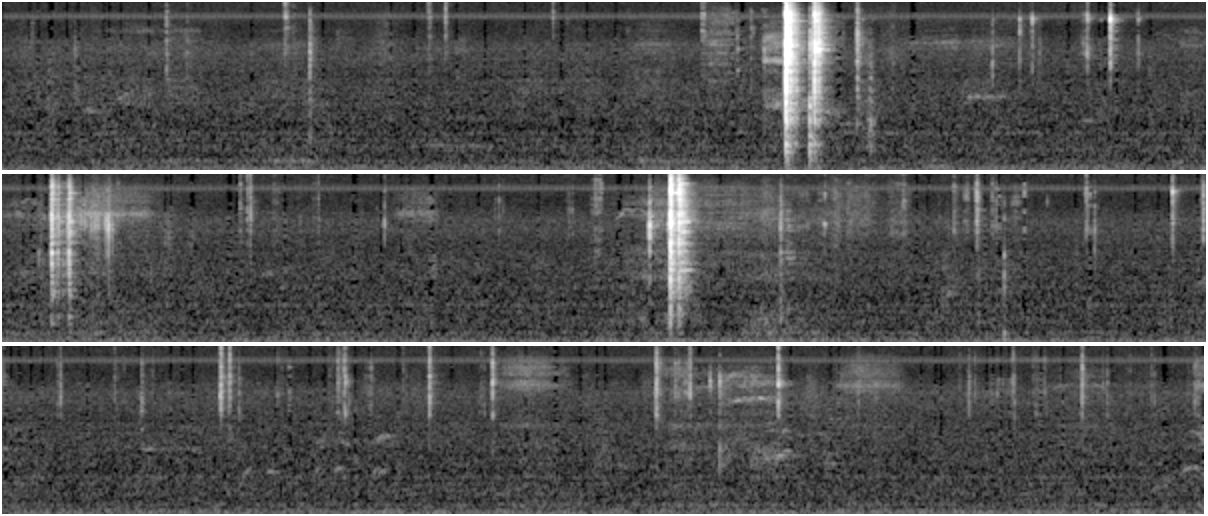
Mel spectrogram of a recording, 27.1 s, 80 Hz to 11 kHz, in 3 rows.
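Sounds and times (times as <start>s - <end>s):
small metal clicks and ticks: 16.1s - 21.9s.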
